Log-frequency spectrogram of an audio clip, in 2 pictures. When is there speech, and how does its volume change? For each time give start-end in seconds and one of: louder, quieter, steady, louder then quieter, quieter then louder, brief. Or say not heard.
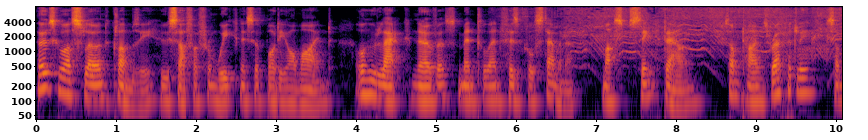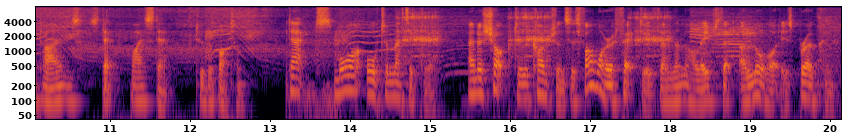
0.0-20.0 steady.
